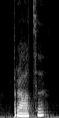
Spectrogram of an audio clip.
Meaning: work
- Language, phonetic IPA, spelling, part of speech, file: Czech, [ˈpraːt͡sɛ], práce, noun, Cs-práce.ogg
